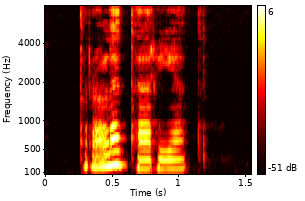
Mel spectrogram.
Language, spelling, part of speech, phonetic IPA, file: Polish, proletariat, noun, [ˌprɔlɛˈtarʲjat], LL-Q809 (pol)-proletariat.wav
